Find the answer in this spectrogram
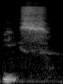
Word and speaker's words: Ys: and i think of the lost city of east which is spelled ys it's claimed to be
